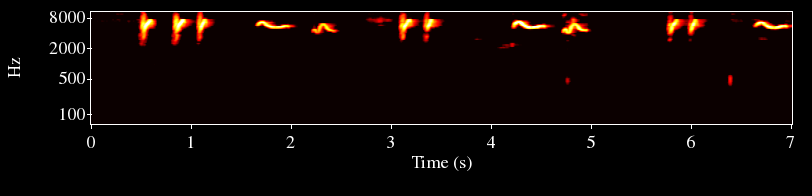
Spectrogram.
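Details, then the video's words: Kingfisher calling: quick clusters of two or three sharp, very high chirps alternate with thin, wavering whistled notes, the pattern repeating about three times over seven seconds against a quiet, clean background. "Wild animals: Racoon, Kingfisher , Mongoose, Sea Turtle, Oryx - Animal sounds"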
